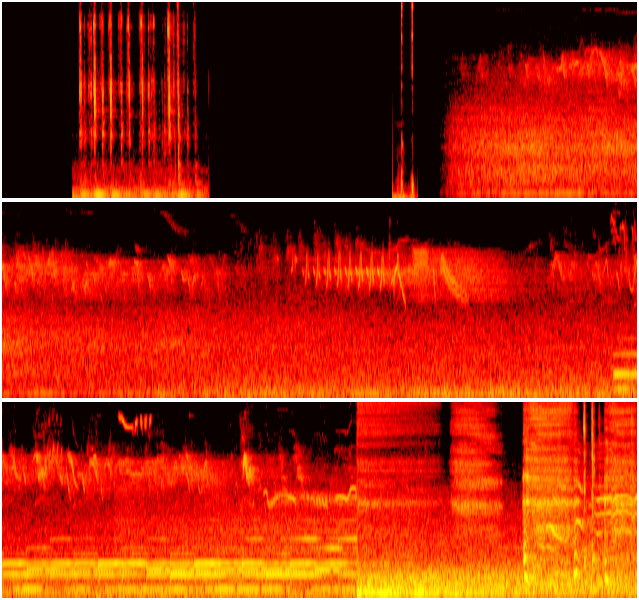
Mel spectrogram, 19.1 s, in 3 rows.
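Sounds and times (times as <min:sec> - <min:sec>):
birds chirping and trilling: 0:04.5 - 0:16.4
music: 0:12.5 - 0:16.3.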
